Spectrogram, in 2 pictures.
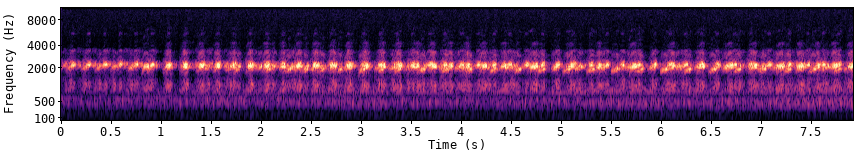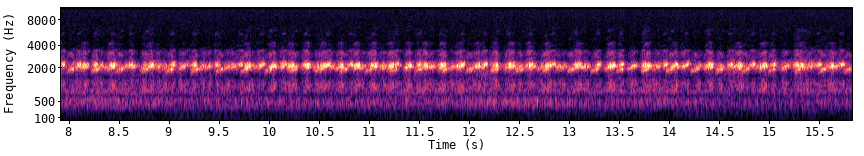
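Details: Singing tree frogs at a forest pond at night, mid-April, North-East Italy; a long, loud, unbroken chorus of rapid rasping croaks from many frogs, pulsing steadily throughout.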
